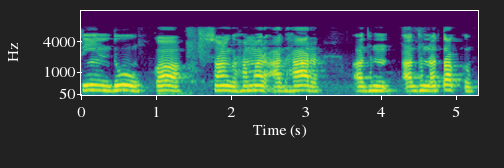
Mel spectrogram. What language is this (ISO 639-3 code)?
mai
